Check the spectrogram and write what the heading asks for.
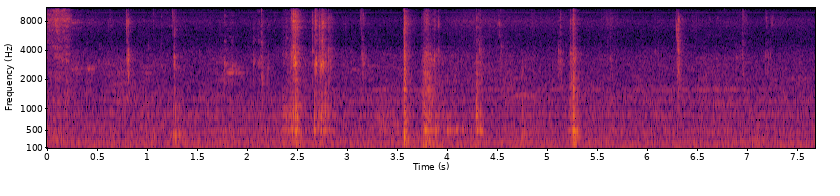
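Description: A person chewing a mouthful of boiled scallop, with a scatter of short, sharp mouth clicks and smacks, busiest in the middle.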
